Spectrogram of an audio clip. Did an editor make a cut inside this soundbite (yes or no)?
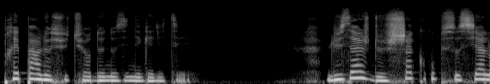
no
